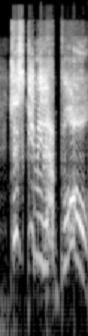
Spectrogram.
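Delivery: very high, loud, belted cartoon voice. Redoing a past cartoon role's line: his Link voice. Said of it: "a combination of, uh, my Sonic voices too".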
